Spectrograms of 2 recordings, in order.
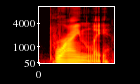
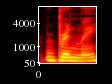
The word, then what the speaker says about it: Brinley: with everybody okay we just learned how to pronounce her name mhm on one two threea hey you did wait wait last name bryley Brinley Brinley God okay it's actually not my last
